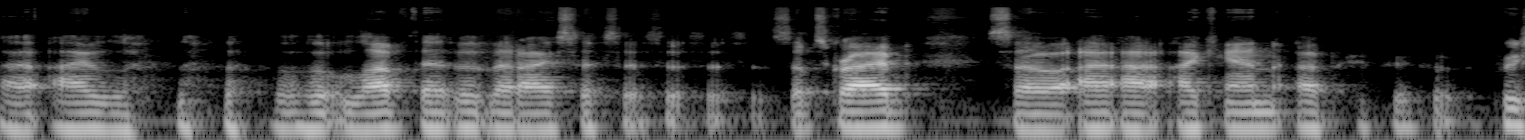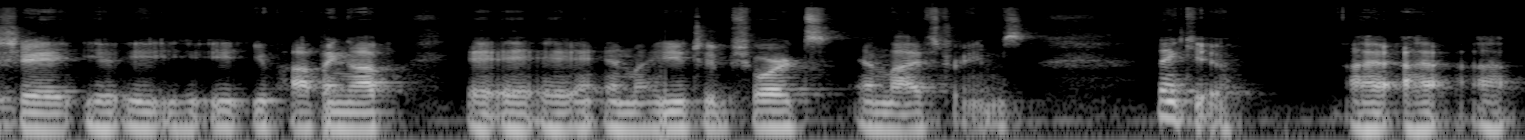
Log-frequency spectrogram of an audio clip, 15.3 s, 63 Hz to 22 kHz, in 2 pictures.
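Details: Adult man who stutters, onset in third grade (about age 8–9) with speech therapy soon after, now a speech-language pathologist; repetitions of sounds, words and phrases with fillers; stuttering.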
